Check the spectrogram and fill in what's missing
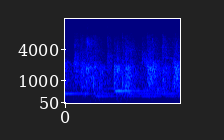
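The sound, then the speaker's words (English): An audience clapping their hands for the Lord Jesus in a dense, rhythmic wash of claps that swells every half second or so, fairly soft, with a steady sustained keyboard-like note humming underneath. “And I want somebody to clap your hands for the Lord Jesus.”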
